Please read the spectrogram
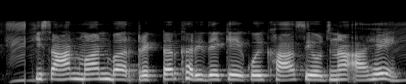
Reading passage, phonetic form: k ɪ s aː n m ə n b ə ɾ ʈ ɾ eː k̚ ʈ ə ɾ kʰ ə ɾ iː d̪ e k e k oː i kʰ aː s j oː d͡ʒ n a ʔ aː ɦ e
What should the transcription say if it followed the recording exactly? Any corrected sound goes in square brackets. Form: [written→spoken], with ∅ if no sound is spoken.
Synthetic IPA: k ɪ s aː n m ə n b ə ɾ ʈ ɾ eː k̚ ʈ ə ɾ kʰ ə ɾ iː d̪ e k e k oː i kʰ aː s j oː d͡ʒ n a ʔ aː ɦ e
